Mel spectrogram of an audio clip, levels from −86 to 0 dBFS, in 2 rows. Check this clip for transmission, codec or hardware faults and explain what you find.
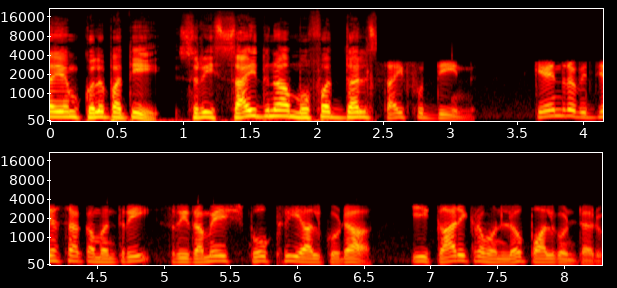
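One fault is present. From 2.45 s to the end, after "కులపతి శ్రీ సైద్నా ముఫద్దల్", speech turns dull and boxy, about 5 dB quieter and cut above 3.1 kHz, with new background noise. The likely cause is an input switched to a poorer device.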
